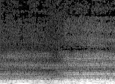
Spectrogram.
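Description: Background music of slow, sustained chanted voices holding long notes, with a higher note joining about a second in.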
